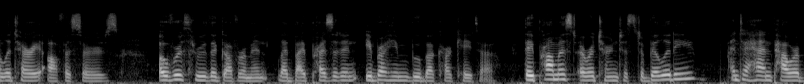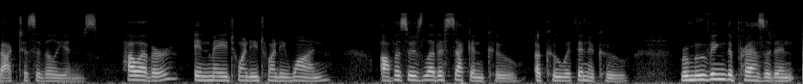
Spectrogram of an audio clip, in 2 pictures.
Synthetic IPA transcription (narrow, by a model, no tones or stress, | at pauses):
lˠətʰɛɹiʔɔfɨsə˞z | oʊvə˞θɹʉðɨɡʌvə˞mɨ̃nʔlɛd̚baɪpʰɹ̥ɛzɨɾɨ̃ntibɹaɦĩmbubəkʰɑɹkʰeɪɾə̰ | ðeɪpʰɹ̥ɑmɨstɨɹɨtʰɜ̃˞ntʰɨstɨbɪlˠəɾiʔɨ̃ntɨɦæ̃npʰaʊə˞bæk̚tʰɨsɨvɪlˠjɨ̃nz̥haʊɛvə˞ɨ̃nmeɪtʰw̥ɛ̃ñitʰw̥ɛ̃ñiwʌ̃nɔfəsə˞zlɛɾɨsɛkɨ̃nkʰʉəkʰʉwɨθɪ̃nɨkʰʉɹɨmuvɪ̃ŋðɨpʰɹ̥ɛzɨɾɨ̃nt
